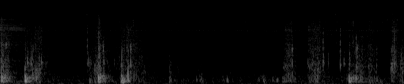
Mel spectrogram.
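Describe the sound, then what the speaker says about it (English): Footsteps of another player in the survival game DayZ on the Livonia map, a string of soft, uneven steps at moderate distance, quiet and without talk. "See, I heard his footsteps."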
